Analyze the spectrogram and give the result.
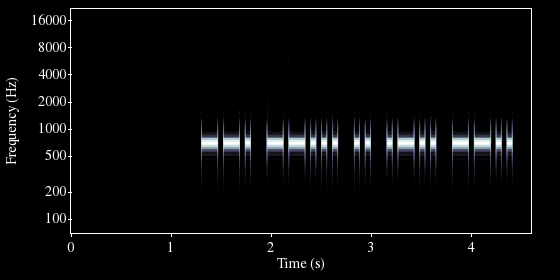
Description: Morse code, heard as a keyed tone, about 21 wpm, 700 Hz. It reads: G7ILZ
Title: DXCC-100 Call Signs - 5 Characters - Repeated 3x - 22wpm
